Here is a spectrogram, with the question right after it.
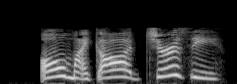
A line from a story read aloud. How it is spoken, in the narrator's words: she cried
